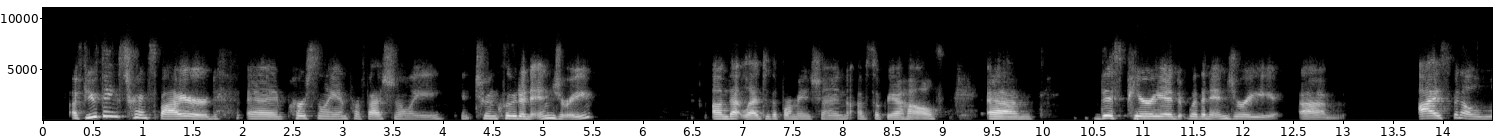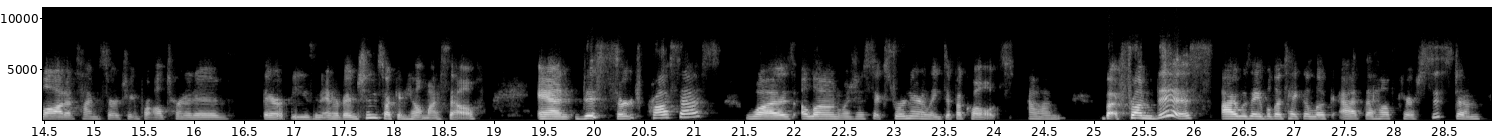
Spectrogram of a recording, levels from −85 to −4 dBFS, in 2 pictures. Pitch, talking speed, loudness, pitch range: 195 Hz, 145 wpm, -26 LUFS, 180-225 Hz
